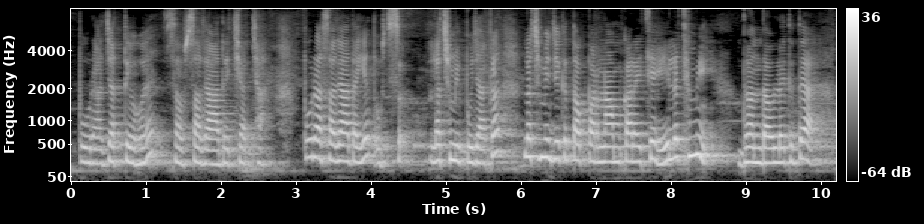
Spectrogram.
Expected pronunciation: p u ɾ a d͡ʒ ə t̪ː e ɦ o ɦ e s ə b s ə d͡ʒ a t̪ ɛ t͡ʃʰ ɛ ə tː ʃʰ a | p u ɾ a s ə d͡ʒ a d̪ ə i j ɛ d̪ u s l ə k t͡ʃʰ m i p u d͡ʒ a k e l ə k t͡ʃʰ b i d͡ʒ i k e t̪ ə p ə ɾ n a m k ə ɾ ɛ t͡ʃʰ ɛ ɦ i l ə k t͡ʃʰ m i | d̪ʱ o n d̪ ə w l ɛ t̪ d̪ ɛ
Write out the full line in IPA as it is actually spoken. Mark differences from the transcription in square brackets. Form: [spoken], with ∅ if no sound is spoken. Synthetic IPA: p u ɾ a d͡ʒ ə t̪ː e ɦ o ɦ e s ə b s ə d͡ʒ a [d̪] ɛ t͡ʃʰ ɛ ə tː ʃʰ a | p u ɾ a s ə d͡ʒ a d̪ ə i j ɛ [t̪] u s l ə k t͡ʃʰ m i p u d͡ʒ a k e l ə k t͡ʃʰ [m] i d͡ʒ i k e t̪ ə p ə ɾ n a m k ə ɾ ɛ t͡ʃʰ ɛ ɦ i l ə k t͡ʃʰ m i | d̪ʱ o n d̪ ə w l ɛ t̪ d̪ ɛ

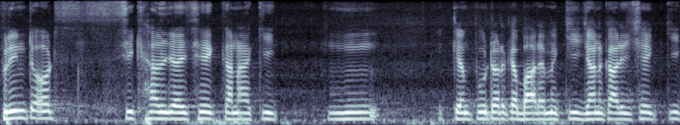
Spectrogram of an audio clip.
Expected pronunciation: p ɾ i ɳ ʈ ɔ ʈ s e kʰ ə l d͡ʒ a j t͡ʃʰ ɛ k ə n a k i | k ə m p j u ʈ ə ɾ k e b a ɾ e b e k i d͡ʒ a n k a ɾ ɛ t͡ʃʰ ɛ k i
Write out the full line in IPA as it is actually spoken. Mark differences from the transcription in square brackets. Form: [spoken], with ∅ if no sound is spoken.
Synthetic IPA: p ɾ i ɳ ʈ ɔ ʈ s [i] kʰ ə l d͡ʒ a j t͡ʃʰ ɛ k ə n a k i | k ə m p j u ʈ ə ɾ k e b a ɾ e [m] e k i d͡ʒ a n k a ɾ [i] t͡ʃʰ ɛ k i

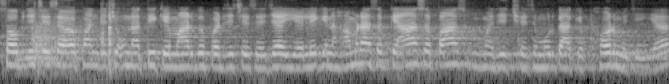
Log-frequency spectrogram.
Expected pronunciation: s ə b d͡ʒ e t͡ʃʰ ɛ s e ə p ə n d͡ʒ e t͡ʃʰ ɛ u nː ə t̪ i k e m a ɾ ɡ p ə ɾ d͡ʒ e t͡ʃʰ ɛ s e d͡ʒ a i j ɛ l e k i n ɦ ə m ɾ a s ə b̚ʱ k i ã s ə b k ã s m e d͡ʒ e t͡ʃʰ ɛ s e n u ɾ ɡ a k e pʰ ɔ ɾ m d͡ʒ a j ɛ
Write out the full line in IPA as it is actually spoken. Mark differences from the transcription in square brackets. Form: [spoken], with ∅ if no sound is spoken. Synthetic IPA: s ə b d͡ʒ e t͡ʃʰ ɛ s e ə p ə n d͡ʒ e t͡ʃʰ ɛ u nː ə t̪ i k e m a ɾ ɡ p ə ɾ d͡ʒ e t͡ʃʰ ɛ s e d͡ʒ a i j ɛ l e k i n ɦ ə m ɾ a s ə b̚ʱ k [e] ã s ə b [p] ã s m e d͡ʒ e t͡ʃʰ ɛ s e [m] u ɾ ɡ a k e pʰ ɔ ɾ m d͡ʒ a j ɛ

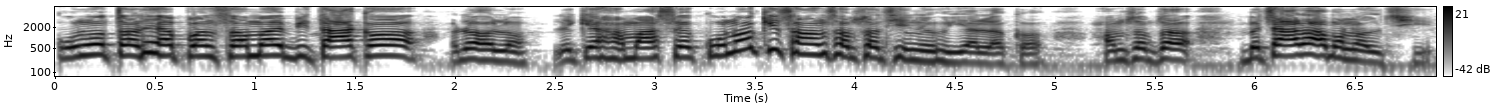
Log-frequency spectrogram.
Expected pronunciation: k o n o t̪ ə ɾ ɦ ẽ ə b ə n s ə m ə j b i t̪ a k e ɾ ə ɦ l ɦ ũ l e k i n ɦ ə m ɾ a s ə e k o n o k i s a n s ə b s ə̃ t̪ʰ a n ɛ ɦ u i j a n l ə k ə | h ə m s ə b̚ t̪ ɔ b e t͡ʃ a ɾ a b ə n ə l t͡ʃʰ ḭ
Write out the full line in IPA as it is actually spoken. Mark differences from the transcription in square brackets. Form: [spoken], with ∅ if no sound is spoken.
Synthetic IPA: k o n o t̪ ə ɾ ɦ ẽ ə [p] ə n s ə m ə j b i t̪ a k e ɾ ə ɦ l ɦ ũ l e k i n ɦ ə m ɾ a s ə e k o n o k i s a n s ə b s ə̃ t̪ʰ [i] n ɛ ɦ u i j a [∅] l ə k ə | h ə m s ə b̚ t̪ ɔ b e t͡ʃ a ɾ a b ə n ə l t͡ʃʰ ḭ

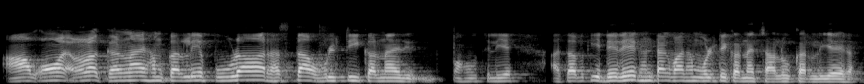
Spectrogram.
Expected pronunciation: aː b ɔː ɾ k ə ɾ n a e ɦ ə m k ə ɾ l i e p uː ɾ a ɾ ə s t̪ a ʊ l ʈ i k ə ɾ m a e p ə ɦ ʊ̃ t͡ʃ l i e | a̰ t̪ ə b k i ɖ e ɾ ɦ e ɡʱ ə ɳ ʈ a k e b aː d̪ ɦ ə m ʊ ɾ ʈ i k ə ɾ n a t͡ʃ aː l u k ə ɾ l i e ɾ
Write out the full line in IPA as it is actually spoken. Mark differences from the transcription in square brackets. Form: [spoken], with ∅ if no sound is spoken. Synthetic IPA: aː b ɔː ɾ k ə ɾ n a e ɦ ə m k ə ɾ l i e p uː ɾ a ɾ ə s t̪ a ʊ l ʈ i k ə ɾ [n] a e p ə ɦ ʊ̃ t͡ʃ l i e | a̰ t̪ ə b k i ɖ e ɾ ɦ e ɡʱ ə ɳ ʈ a k e b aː d̪ ɦ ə m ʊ [l] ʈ i k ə ɾ n a t͡ʃ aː l u k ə ɾ l i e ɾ

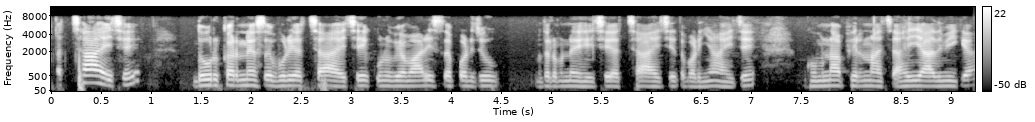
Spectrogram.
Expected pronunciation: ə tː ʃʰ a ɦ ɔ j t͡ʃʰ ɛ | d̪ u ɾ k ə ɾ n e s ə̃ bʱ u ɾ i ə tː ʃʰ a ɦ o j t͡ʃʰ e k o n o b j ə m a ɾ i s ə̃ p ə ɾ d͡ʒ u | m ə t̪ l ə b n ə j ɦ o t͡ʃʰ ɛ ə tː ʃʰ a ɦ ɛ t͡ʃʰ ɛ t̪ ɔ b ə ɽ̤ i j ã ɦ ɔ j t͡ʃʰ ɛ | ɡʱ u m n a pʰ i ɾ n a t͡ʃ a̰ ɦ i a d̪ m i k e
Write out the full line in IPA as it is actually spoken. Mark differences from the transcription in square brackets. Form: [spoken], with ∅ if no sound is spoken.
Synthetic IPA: ə tː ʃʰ a ɦ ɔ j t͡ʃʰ ɛ | d̪ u ɾ k ə ɾ n e s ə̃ bʱ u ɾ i ə tː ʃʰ a ɦ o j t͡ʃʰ [ɛ] k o n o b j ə m a ɾ i s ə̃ p ə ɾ d͡ʒ u | m ə t̪ l ə b n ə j ɦ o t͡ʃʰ ɛ ə tː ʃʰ a ɦ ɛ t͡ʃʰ ɛ t̪ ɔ b ə ɽ̤ i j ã ɦ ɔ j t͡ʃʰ ɛ | ɡʱ u m n a pʰ i ɾ n a t͡ʃ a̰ ɦ i a d̪ m i k e

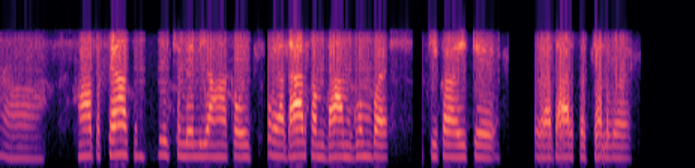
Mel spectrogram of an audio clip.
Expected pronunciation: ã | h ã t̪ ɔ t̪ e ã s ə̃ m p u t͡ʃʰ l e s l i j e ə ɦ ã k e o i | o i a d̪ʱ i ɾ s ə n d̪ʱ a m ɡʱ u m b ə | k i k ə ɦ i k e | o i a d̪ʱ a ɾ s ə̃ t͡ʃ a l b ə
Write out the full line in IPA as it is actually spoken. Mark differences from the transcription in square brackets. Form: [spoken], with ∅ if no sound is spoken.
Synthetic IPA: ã | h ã t̪ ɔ t̪ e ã s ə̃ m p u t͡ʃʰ l e [∅] l i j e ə ɦ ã k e o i | o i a d̪ʱ [a] ɾ s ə [m] d̪ʱ a m ɡʱ u m b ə | k i k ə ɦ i k e | o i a d̪ʱ a ɾ s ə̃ t͡ʃ [ə] l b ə

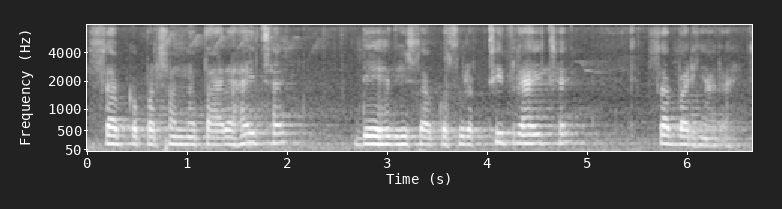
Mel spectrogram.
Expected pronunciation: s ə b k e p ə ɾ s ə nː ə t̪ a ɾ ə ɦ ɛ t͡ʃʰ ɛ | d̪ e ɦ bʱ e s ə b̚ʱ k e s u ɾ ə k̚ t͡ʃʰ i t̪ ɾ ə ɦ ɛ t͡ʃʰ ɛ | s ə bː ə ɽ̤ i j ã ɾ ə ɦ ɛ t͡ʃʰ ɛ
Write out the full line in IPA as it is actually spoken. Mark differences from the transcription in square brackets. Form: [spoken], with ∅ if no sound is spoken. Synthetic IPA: s ə b k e p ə ɾ s ə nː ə t̪ a ɾ ə ɦ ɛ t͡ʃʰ ɛ | d̪ e ɦ bʱ [i] s ə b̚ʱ k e s u ɾ ə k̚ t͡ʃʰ i t̪ ɾ ə ɦ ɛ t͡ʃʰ ɛ | s ə bː ə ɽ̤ i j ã ɾ ə ɦ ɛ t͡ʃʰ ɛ

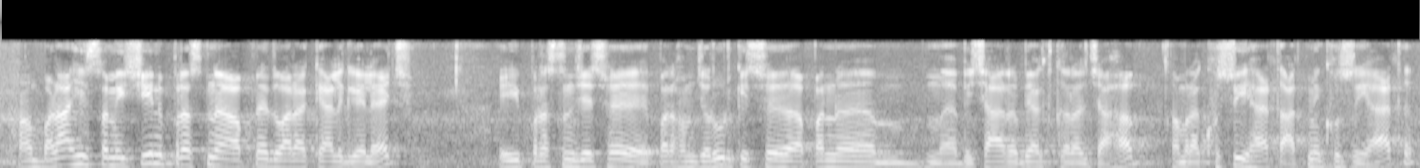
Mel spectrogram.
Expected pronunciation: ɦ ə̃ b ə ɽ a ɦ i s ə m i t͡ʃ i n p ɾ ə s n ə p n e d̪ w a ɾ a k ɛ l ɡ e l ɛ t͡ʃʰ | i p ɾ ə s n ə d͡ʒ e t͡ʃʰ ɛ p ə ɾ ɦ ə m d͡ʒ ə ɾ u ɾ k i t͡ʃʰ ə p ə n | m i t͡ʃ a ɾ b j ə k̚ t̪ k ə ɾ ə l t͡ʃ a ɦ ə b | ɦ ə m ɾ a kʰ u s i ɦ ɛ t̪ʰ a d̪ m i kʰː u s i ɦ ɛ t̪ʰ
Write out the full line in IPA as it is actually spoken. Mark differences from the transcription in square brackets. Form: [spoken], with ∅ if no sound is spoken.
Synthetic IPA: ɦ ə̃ b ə ɽ a ɦ i s ə m i t͡ʃ i n p ɾ ə s n ə p n e d̪ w a ɾ a k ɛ l ɡ e l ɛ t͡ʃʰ | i p ɾ ə s n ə d͡ʒ e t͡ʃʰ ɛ p ə ɾ ɦ ə m d͡ʒ ə ɾ u ɾ k i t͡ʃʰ ə p ə n | [b] i t͡ʃ a ɾ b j ə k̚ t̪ k ə ɾ ə l t͡ʃ a ɦ ə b | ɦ ə m ɾ a kʰ u s i ɦ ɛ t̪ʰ a [t̪] m i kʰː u s i ɦ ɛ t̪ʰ

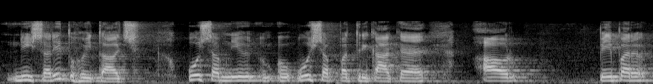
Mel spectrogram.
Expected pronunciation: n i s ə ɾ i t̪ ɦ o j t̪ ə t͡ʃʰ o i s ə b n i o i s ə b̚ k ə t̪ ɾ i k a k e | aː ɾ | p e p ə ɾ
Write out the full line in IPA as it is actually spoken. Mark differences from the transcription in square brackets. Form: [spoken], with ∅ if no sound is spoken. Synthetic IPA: n i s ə ɾ i t̪ ɦ o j t̪ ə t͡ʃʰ o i s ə b n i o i s ə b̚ [p] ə t̪ ɾ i k a k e | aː ɾ | p e p ə ɾ

